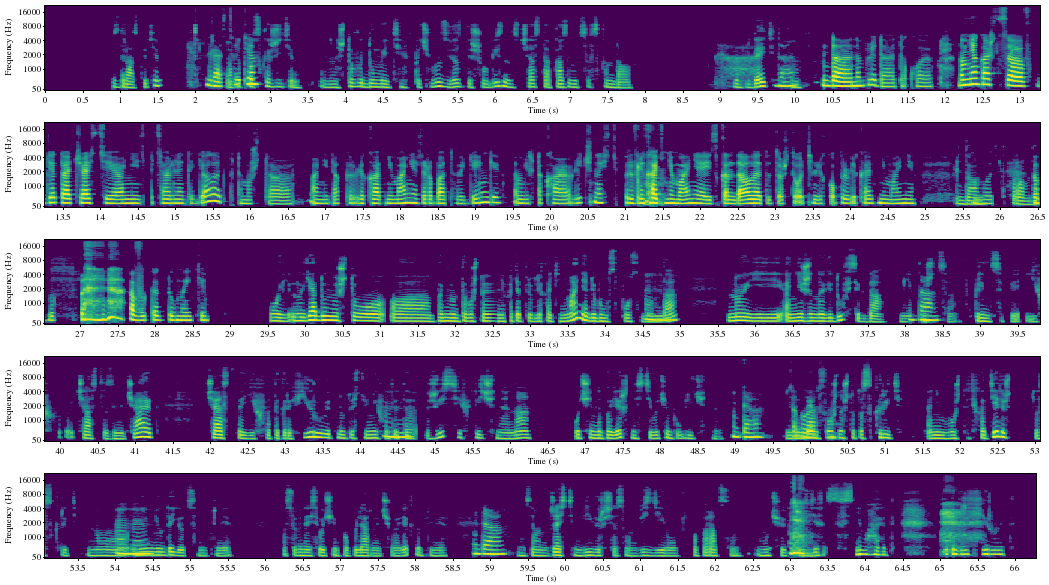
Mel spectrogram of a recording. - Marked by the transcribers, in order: tongue click; tapping; other background noise; laughing while speaking: "привлекать внимание"; chuckle; chuckle; laughing while speaking: "с-снимают"
- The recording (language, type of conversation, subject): Russian, unstructured, Почему звёзды шоу-бизнеса так часто оказываются в скандалах?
